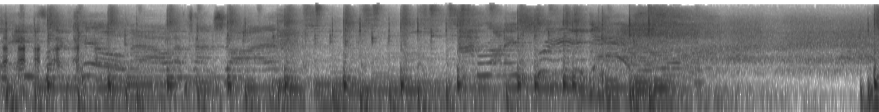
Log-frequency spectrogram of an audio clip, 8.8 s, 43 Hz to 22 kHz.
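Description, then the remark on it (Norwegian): A loud concert crowd screams and cheers continuously for several seconds, many overlapping shrill voices rising and falling over a steady low rumble that sounds like live music underneath. “For nå lengter jeg etter å se bandet gjøre den live i en 3 minutter lang versjon uten at publikum er med på noe som helst av skriking og hylling.”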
